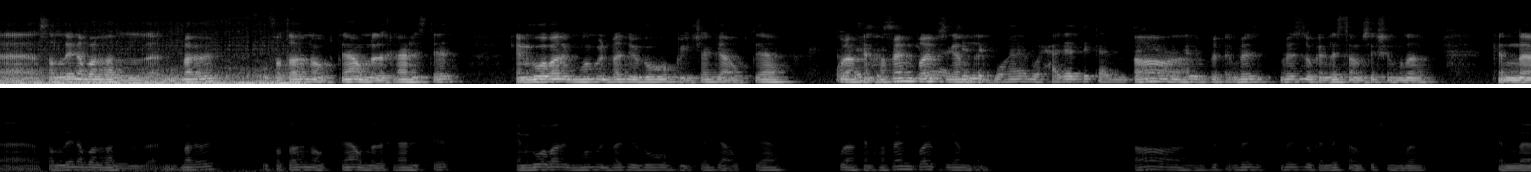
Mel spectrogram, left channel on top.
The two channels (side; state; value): right; quieter; 28.5 dB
